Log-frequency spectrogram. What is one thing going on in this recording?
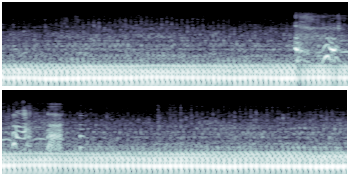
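A vehicle engine drones steadily.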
